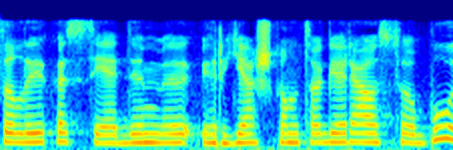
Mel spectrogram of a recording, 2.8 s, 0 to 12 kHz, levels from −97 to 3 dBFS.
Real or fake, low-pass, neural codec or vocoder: fake; 7.2 kHz; codec, 16 kHz, 2 kbps, X-Codec, HuBERT features, trained on LibriSpeech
